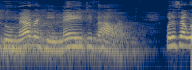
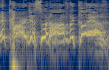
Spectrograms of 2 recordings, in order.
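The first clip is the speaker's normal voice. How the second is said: mock very high, freaked-out, panicked shout; 10 semitones higher, 6 dB louder than usual. Retelling seeing a car go off a cliff, retelling a panicked shout. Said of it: "I'm just like freaking out".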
